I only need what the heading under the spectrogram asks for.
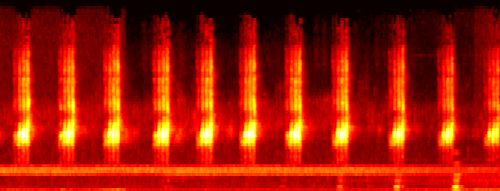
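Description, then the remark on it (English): Crickets chirp on a summer night in a steady, evenly spaced rhythm, about eleven bright high-pitched pulses over a faint continuous insect hum, with no voices. “the sound of a summer night. Where does it take you?”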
